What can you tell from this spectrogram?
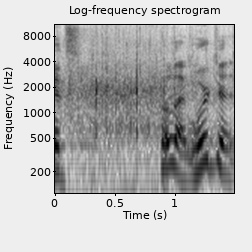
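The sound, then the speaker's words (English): An audience claps their hands to the Lord together in a dense, steady wash of applause that fills the first half, then a man's voice begins speaking as the clapping carries on softly underneath. “We can clap our hands to the Lord.”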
